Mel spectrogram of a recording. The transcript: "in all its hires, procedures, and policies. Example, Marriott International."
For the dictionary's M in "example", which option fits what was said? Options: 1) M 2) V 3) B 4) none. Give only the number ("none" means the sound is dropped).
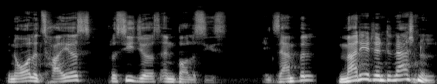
1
